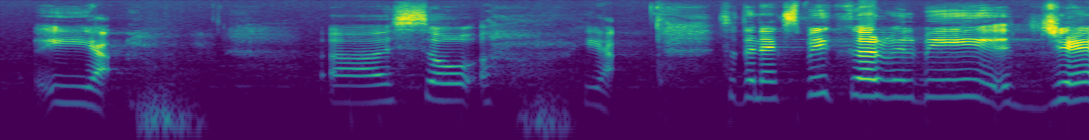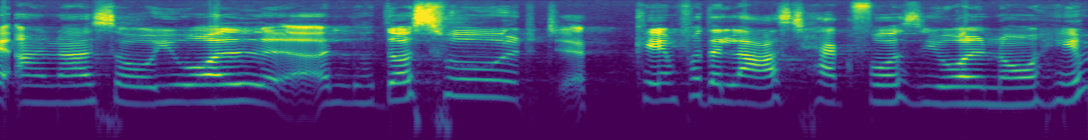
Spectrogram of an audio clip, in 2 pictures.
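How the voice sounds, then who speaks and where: A woman with a Tamil accent speaks in a raised, projected voice at a high pitch, her intonation fairly even. Her pace is fairly slow, and background noise is noticeable. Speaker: event host. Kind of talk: event hosting. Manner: halting.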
